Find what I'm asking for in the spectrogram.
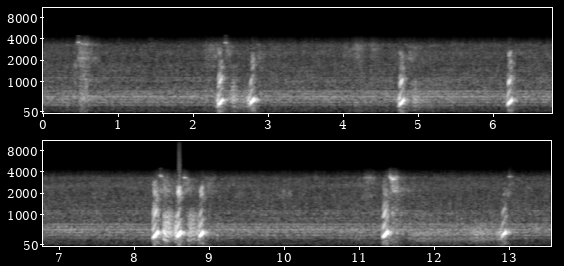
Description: Terra (black Labrador) making noises in sleep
